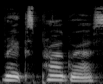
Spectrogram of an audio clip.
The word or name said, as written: rake's progress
